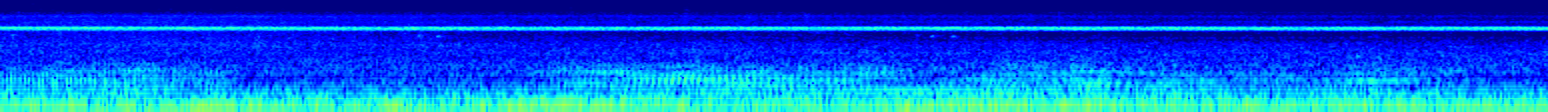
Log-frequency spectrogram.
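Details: Crickets chirping on a Saturday night: a steady, unbroken high-pitched trill runs the whole time beneath a heavy low rumble from passing planes overhead.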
